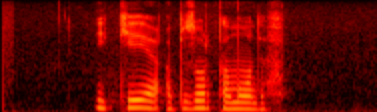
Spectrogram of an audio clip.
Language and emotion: Russian, neutral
